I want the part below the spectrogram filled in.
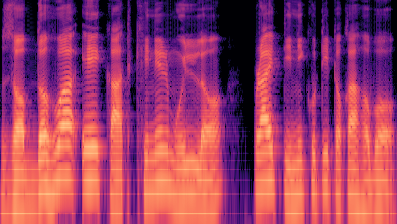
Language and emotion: Assamese, neutral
